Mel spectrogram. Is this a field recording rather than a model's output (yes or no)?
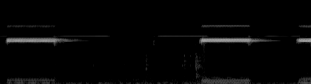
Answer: yes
